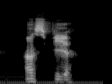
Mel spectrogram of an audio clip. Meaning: inflection of inspirer: 1. first/third-person singular present indicative/subjunctive 2. second-person singular imperative
- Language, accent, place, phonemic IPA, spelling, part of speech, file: French, France, Lyon, /ɛ̃s.piʁ/, inspire, verb, LL-Q150 (fra)-inspire.wav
